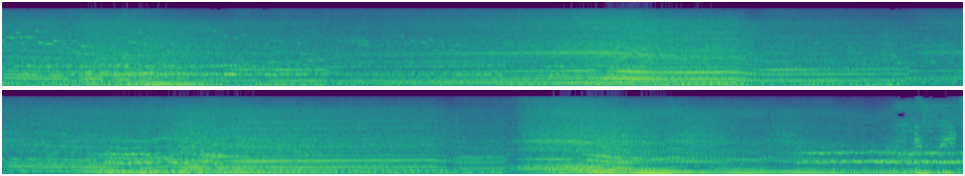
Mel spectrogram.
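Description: A car engine revs hard and shifts gears, its pitch rising and dropping again and again.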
